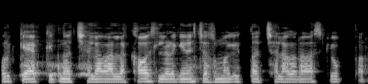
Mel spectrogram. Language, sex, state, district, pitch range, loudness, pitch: Hindi, male, Uttar Pradesh, Jyotiba Phule Nagar, 125-130 Hz, -18 LUFS, 125 Hz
